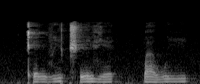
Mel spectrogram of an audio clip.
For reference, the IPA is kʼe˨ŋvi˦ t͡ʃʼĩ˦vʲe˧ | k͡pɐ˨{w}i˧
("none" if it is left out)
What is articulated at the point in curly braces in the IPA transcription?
w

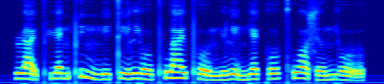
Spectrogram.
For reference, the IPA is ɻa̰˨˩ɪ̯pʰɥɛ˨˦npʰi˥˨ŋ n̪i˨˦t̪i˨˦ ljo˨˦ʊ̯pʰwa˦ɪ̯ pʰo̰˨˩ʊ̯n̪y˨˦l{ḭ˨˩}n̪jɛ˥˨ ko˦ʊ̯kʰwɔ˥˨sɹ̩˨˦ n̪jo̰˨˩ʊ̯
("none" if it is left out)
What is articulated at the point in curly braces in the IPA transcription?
ḭ˨˩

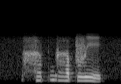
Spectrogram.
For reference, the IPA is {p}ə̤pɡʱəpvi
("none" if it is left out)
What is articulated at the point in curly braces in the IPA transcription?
h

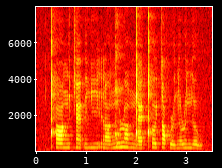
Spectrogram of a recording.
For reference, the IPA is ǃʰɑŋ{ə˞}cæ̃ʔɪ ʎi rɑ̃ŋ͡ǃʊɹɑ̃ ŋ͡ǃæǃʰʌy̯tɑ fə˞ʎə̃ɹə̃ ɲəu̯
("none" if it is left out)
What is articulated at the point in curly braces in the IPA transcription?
ə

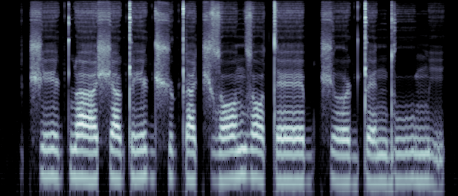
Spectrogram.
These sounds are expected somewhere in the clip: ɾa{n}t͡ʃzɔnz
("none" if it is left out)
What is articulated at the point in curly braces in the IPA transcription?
none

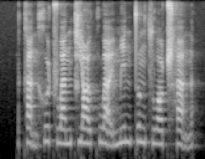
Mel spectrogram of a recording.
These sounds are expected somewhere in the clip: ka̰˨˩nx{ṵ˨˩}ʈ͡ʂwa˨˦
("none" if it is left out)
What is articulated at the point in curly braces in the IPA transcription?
u˥˨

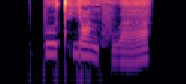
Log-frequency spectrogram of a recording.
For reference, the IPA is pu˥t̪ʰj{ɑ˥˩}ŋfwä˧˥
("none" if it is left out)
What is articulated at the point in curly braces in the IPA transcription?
ɑ˥˩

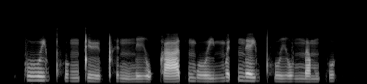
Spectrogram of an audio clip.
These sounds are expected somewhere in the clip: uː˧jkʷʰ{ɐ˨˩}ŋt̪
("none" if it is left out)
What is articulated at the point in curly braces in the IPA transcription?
ɐ˨˧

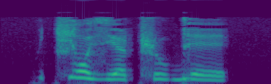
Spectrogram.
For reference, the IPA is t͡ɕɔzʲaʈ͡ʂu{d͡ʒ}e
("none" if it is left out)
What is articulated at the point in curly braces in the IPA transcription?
ɡ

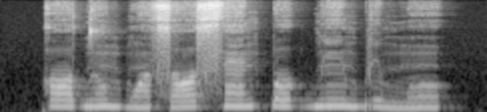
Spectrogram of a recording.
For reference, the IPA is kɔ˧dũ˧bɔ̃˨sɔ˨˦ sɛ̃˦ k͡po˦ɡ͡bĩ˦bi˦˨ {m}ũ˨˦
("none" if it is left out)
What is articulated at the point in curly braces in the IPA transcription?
m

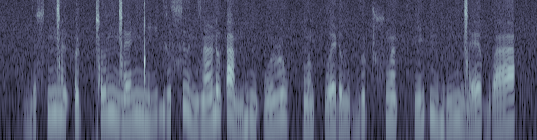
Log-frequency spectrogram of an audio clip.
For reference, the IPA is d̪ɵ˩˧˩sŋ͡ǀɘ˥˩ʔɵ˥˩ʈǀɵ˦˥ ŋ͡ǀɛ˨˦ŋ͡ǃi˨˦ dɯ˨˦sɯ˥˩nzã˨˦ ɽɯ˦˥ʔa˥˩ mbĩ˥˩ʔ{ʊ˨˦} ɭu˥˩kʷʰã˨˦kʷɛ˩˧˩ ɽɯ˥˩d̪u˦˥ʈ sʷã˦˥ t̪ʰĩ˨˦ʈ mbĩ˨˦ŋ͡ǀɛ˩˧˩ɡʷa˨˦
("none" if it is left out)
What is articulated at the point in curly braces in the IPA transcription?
u˨˦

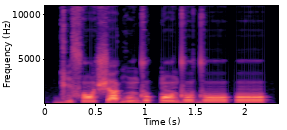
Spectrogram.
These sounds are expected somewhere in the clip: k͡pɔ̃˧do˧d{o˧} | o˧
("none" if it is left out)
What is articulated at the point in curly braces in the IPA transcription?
o˧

